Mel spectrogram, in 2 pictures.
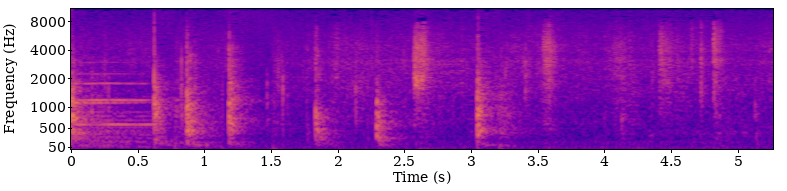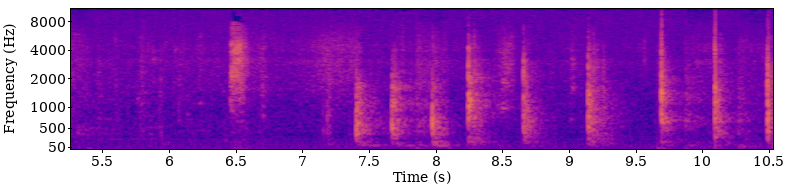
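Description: Music ends about half a second in, followed by a run of sharp, irregular knocks and clacks of hard objects struck or handled, some with a short ring.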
